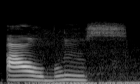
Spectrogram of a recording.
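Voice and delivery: álbuns drawn out syllable by syllable; syllable separation. Shown as a demonstration. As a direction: split álbuns very slowly into its two syllables. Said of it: "Se você separar aqui".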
